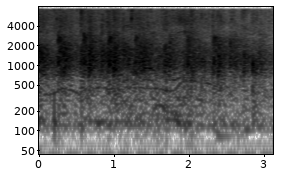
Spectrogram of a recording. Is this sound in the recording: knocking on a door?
no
